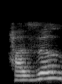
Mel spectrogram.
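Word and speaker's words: hustle: हजल बजल. सो टी is silent है. यहाँ पर टी क्या होता है? टी यहाँ पर साइलेंट होता है.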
